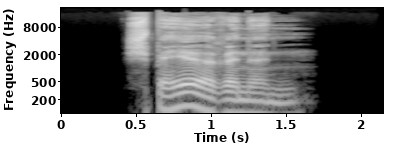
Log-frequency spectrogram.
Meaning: plural of Späherin
- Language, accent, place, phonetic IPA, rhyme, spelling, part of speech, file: German, Germany, Berlin, [ˈʃpɛːəʁɪnən], -ɛːəʁɪnən, Späherinnen, noun, De-Späherinnen.ogg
